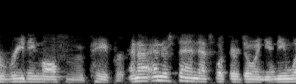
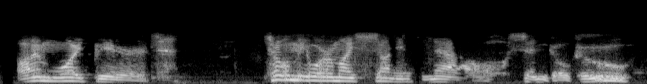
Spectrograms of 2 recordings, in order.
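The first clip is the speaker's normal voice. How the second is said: slow commanding voice, each word drawn out. Explaining how a character should sound, demonstrating a booming Whitebeard voice. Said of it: "I think ... a booming voice. Like".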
